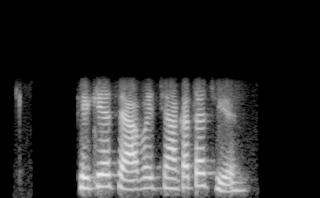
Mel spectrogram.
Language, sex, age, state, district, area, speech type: Maithili, female, 45-60, Bihar, Madhepura, rural, conversation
